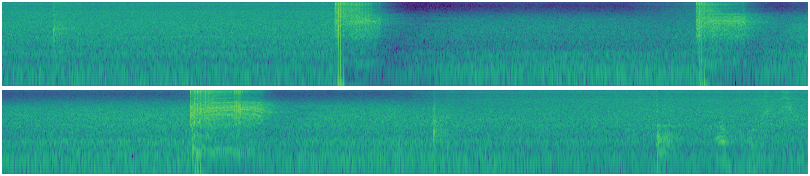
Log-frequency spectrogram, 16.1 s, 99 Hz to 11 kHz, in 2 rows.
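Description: Hammer blows knocking a stuck pulley off the engine of a 1977 Pontiac Trans Am, three sharp metallic strikes spaced a few seconds apart over a steady background hum, with a couple of fainter taps afterward.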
